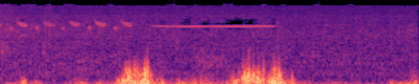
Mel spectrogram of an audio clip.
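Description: Outdoor ambience on a phone microphone: two short low rumbles about half a second apart, with a faint high chirping that turns into a brief steady high whistle.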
